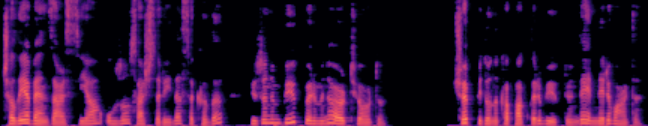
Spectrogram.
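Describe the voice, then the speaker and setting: A woman with a fairly low voice reads a storybook aloud, steady and measured. The recording is dry and close, with no room sound. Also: no room sound. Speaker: audiobook narrator. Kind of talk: scripted narration.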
